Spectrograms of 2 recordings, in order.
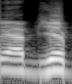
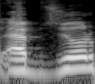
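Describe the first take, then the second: First: एब्जर said with unrounded "-jər" ending; other pronunciation variant. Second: एब्ज्योर said with rounded "-jor" ending; alternative pronunciation. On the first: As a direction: keep the last vowel of एब्जर short and neutral. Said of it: "कुछ लोग एब्जर पढ़ते हैं". (एब्जर, "जर" में छोटे अ की आवाज़ के साथ) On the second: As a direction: round the last vowel of एब्ज्योर to "o". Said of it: "कुछ लोग एब्ज्योर पढ़ते हैं". (एब्ज्योर, "ज्योर" में ओ की आवाज़ के साथ) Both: Shown as a demonstration.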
